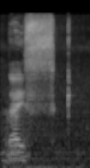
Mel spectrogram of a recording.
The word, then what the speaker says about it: Daisuke: Entonces, lo chulo es cómo surge, porque era un artista japonés, un cantante, que se llamaba Daisuke Inoue. No sé si lo pronuncié bien, no sé japonés. – Daisuke.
